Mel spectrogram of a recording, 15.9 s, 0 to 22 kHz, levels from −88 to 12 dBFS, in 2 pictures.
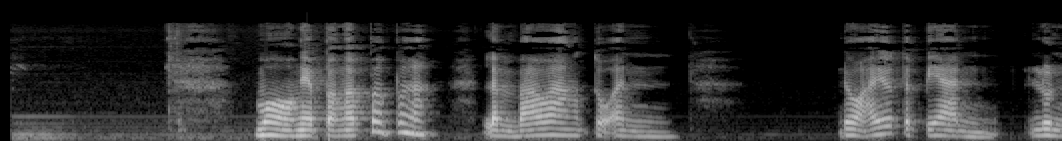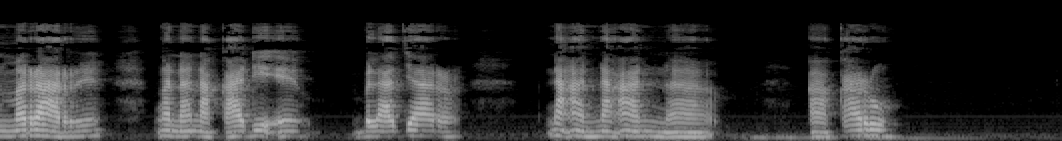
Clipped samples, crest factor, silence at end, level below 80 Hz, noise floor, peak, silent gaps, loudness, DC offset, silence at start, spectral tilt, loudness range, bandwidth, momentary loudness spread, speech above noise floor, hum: under 0.1%; 20 dB; 1.25 s; -56 dBFS; -64 dBFS; 0 dBFS; none; -19 LUFS; under 0.1%; 0.1 s; -5.5 dB/octave; 7 LU; 11.5 kHz; 19 LU; 45 dB; none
